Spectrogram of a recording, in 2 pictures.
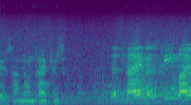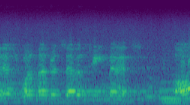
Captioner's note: man on PA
